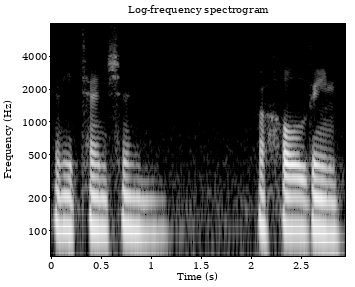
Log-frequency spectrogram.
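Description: A man guides a meditation at a very slow pace, leaving long pauses between short phrases. His voice is soft and mellow, sitting on the low side. He sounds like a gentle teacher giving unhurried instruction. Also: monotone, muffled recording, a little hiss or hum.

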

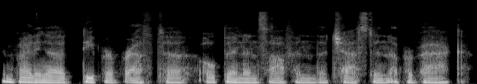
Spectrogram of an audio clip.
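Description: A man with an American accent, leading a guided meditation in slow, soft phrases with long pauses. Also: sits low, flat delivery, slightly rough, no room sound. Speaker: meditation teacher.

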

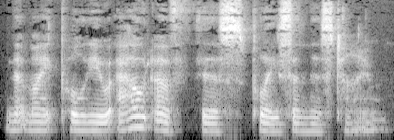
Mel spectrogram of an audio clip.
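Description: A woman teaching guided meditation, speaking gently and unhurriedly in short phrases with long pauses. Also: low voice, steady tone, gravelly, slightly rough. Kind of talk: guided meditation, unscripted instruction.

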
